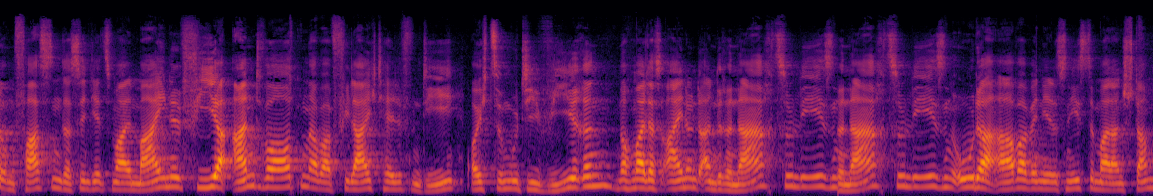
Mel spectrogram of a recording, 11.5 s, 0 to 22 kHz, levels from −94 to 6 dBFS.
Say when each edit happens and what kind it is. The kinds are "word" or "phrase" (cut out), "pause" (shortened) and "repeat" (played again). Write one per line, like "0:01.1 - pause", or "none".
0:04.6 - pause
0:08.4 - repeat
